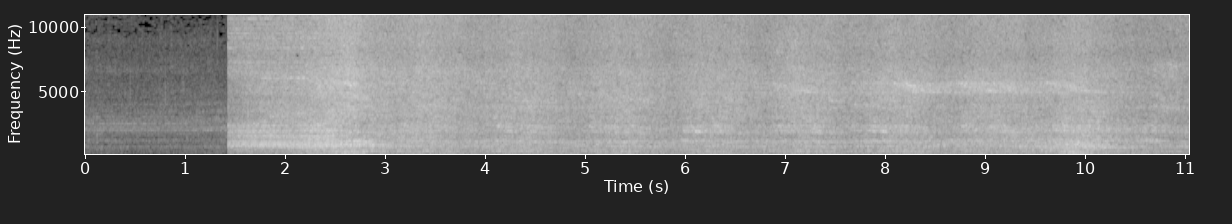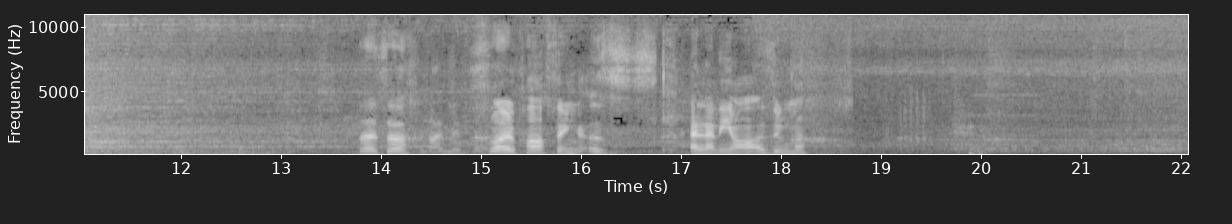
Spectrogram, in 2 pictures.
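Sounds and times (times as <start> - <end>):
train wheels rumbling on rail: 1.4 - 13.6.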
